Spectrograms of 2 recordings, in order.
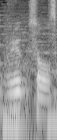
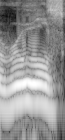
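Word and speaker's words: Rouxls: same i called it ruxel's card to begin with i mean i and i speak french i know french you know the x never makes a sound but even when i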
